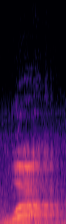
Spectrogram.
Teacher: huruf wawu ini adalah huruf yang keluar dari dua bibir tapi dikumpulkan, dimajukan. Ya, dalam kondisi apapun huruf wawu ini bibirnya harus dimonyongkan.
